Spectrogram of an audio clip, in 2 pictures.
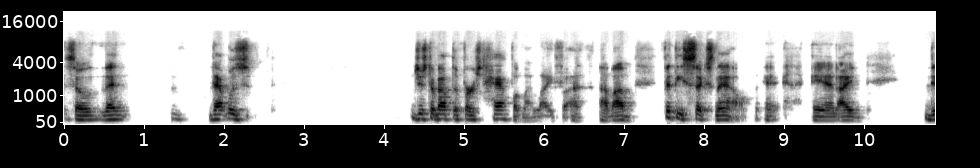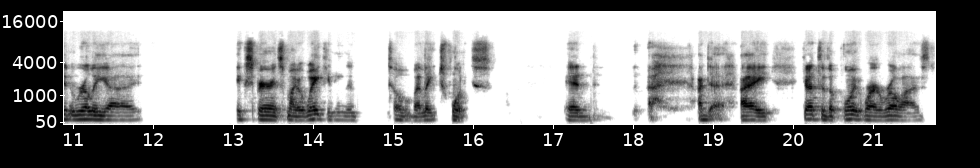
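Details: Stuttering in an adult man who identifies as a person who stutters and has been active in the stuttering support community for over 25 years.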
